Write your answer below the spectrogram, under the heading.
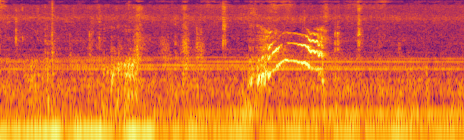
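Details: A female Bengal cat on her petting shelf chats with her human, giving a clear, arching meow that rises and falls after a softer opening mew.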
